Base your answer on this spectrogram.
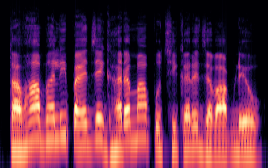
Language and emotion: Sindhi, neutral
